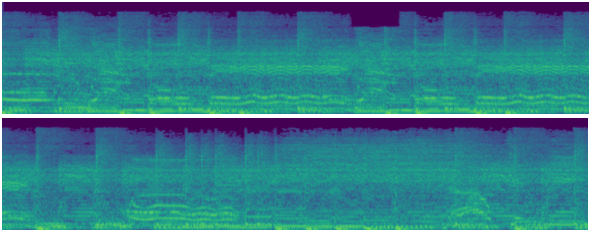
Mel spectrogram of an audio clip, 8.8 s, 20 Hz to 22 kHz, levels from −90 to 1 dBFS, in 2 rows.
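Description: At 2.60 s there's a stream segment repeated: the player queued the same chunk twice, so about 2.0 s of sound, up to 4.60 s, plays over again. You'll catch a small blip right where it jumps back to replay.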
